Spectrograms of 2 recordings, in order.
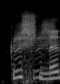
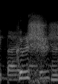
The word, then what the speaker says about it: कृष्ण: कृष्ण नहीं होता है, कृष्ण होता है।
